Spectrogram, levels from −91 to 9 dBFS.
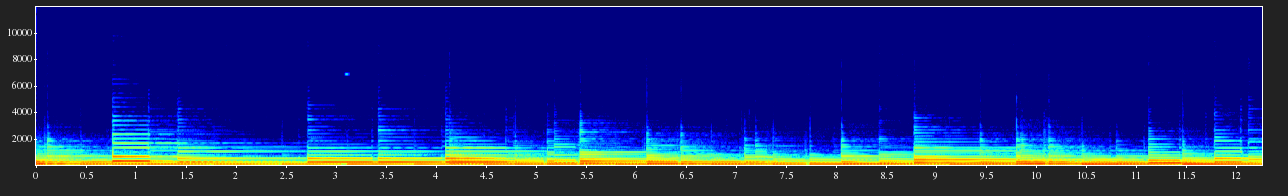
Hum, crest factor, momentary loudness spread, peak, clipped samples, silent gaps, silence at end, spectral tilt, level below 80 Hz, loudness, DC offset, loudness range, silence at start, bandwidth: none; 14 dB; 6 LU; 0 dBFS; under 0.1%; none; 0 s; -14.5 dB/octave; -40 dBFS; -16 LUFS; under 0.1%; 2 LU; 0 s; 2.5 kHz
